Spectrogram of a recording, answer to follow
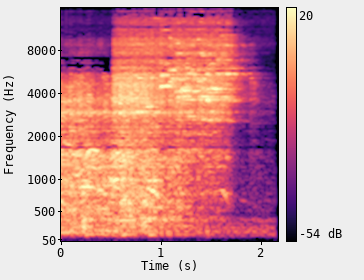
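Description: A crash sound effect of shattering glass bursts in about half a second in, over the music and commotion of a comedy radio bit, and dies away near the end. It is played back from a cassette through a mini stereo's speakers.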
